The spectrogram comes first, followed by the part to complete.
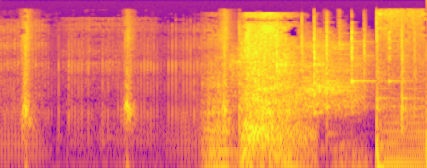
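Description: A big-cat roar sound effect, loud and lasting about a second and a half, starts about two seconds in. Two short hits about a second apart come before it. Music with a steady beat starts just before the end.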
